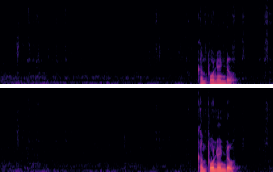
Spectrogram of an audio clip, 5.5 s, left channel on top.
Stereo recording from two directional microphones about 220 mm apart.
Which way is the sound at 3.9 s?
50° right (ahead or behind).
